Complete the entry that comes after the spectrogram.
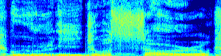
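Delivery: slow, breathy whisper from the snake; demonic snake voice. Acted. Snake on the receptionist threatens the players, slow whispered menace. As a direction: let the snake hiss a threat, slowly. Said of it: "He gets a little testy".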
